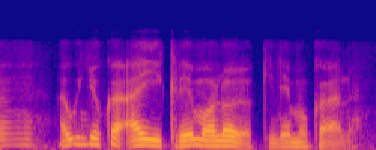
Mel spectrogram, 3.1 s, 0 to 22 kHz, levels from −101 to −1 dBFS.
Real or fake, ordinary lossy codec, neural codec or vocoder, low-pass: fake; Opus, 32 kbps; codec, 16 kHz, about 1 kbps, DyCAST, with the encoder's durations; 7.2 kHz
